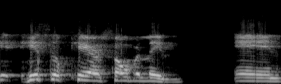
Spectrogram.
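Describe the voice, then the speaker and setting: The speaker is a man. His accent is Southern US. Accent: Southern country. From US South, Shreveport, Louisiana. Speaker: sober living home owner. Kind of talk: interview. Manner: hesitant, many fillers.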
